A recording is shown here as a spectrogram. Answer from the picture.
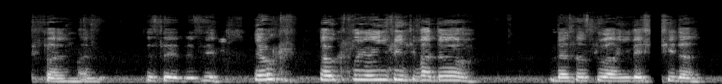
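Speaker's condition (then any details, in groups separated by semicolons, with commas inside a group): Cerebral palsy; uses wheelchair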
